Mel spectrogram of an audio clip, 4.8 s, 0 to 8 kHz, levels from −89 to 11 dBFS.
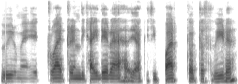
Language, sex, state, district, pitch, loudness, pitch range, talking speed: Hindi, male, Bihar, Saran, 105 Hz, -22 LUFS, 105-110 Hz, 190 wpm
